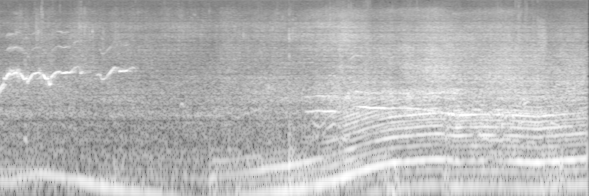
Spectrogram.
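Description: Modified early Toyota Corolla's four-cylinder engine driven hard around a cone course. A short wavering tyre squeal comes near the start as the revs fall away. From about three seconds in, the engine revs climb and hold high as it accelerates.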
